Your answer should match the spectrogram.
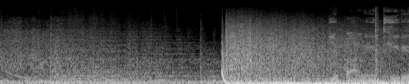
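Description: A deep, rumbling meteorite impact explosion rolls steadily as a dense low roar, then a sharp louder blast strikes midway and the heavy booming continues more intensely afterward.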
